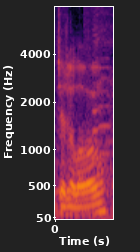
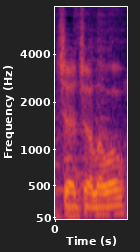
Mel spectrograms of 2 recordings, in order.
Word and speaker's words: Jejelowo: It's just pronounce it exactly phonetically how it looks. Hi, my name is Jejelowo. That's Jejelowo.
